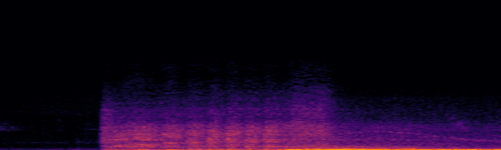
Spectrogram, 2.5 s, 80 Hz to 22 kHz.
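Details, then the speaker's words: Lexus LS400/Celsior 1998–2000 1UZ-FE VVTi V8, first start on Link aftermarket ECU via plug-and-play adaptor: fires first crank, smooth even rev with deep steady note; normal start. "Woo! Just like that. And it is literally that easy. Well, that sounds good too."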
